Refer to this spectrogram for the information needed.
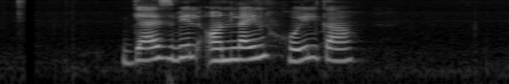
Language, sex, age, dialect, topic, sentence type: Marathi, female, 31-35, Standard Marathi, banking, question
